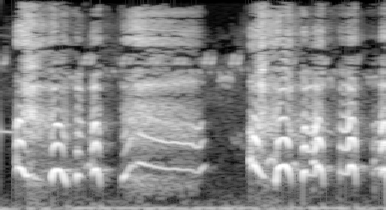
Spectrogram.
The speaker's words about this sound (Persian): گریه نکو میگم. قلبم درد گرفته مادر. دیدی؟ دیدی که چی کردی؟ قدر گریان کردی قدر گریان کردی قلب درد آمد.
